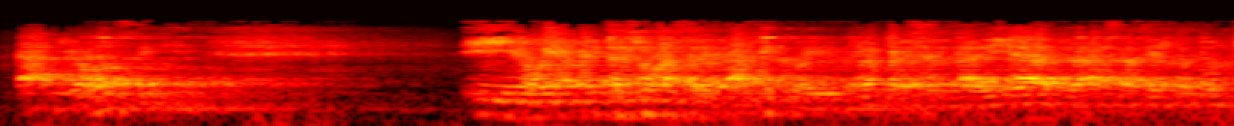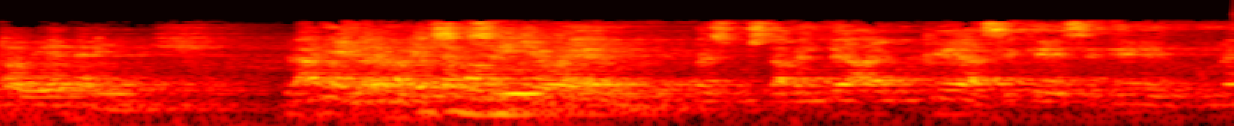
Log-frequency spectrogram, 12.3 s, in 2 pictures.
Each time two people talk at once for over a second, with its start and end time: 7.8-9.2

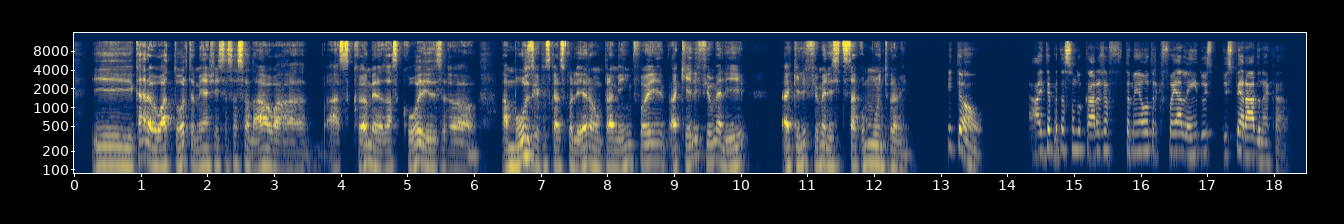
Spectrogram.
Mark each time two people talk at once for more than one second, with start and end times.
none

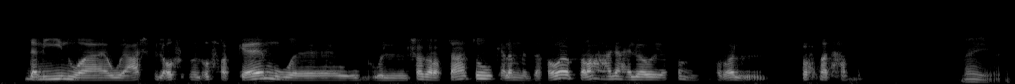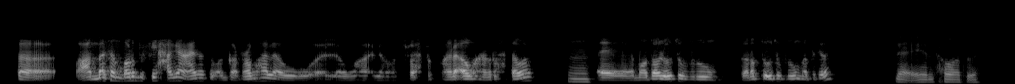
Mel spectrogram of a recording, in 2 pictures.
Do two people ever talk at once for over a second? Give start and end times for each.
none

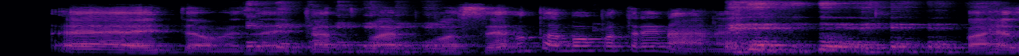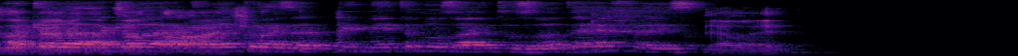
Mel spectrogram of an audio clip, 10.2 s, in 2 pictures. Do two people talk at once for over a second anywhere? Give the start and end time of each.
5.1-6.4

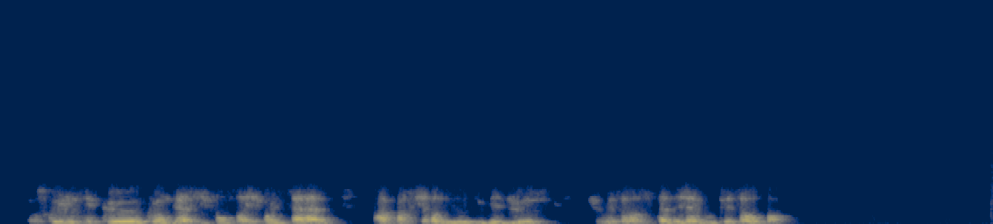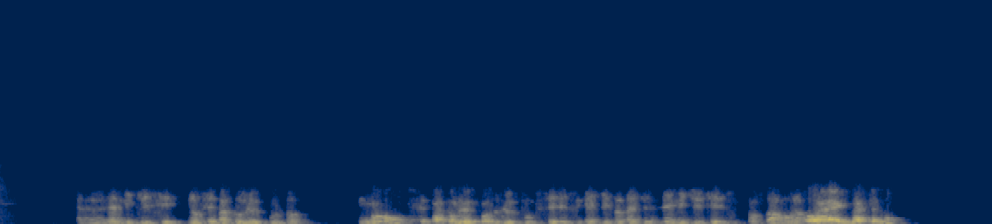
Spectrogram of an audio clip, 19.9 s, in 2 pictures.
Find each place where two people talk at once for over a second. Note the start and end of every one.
none

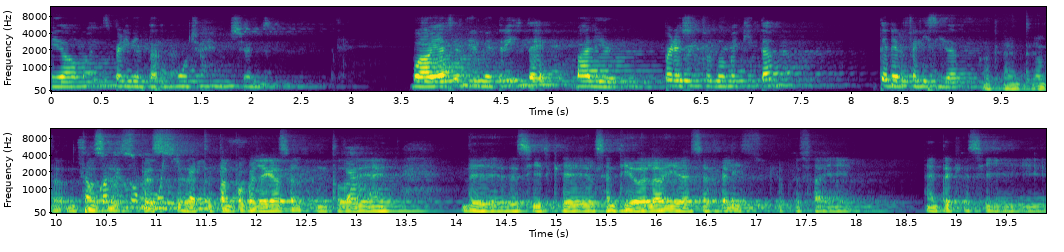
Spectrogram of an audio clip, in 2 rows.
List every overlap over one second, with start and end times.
10.2-11.7

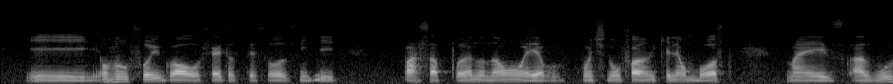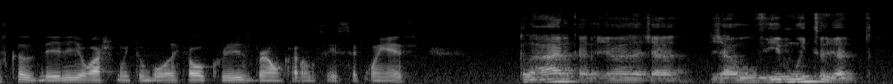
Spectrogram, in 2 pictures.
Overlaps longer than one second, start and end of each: none

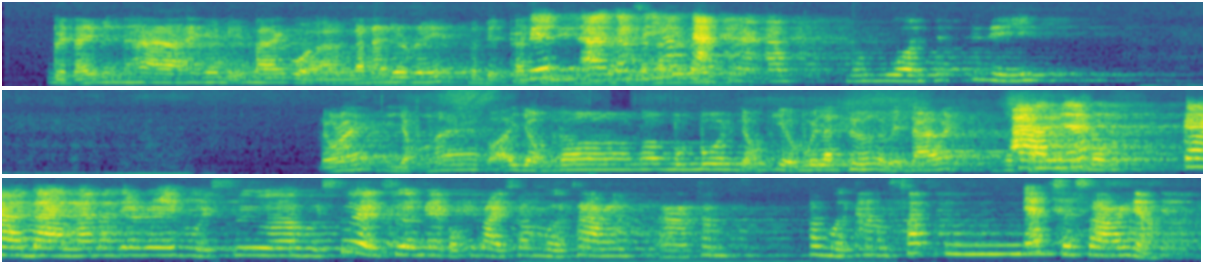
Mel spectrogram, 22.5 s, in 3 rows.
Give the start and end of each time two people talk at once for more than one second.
3.2-4.4

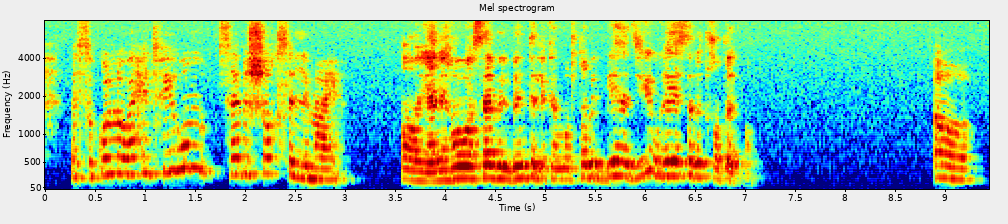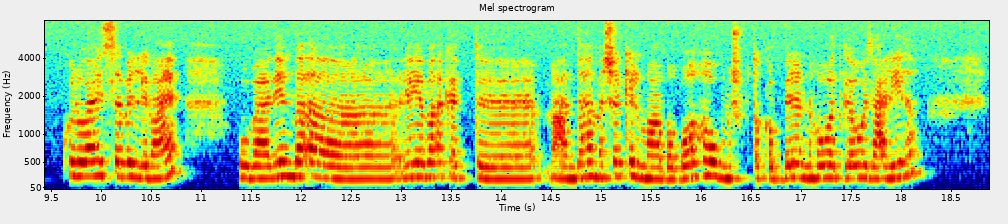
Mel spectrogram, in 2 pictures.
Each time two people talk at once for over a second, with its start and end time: none

